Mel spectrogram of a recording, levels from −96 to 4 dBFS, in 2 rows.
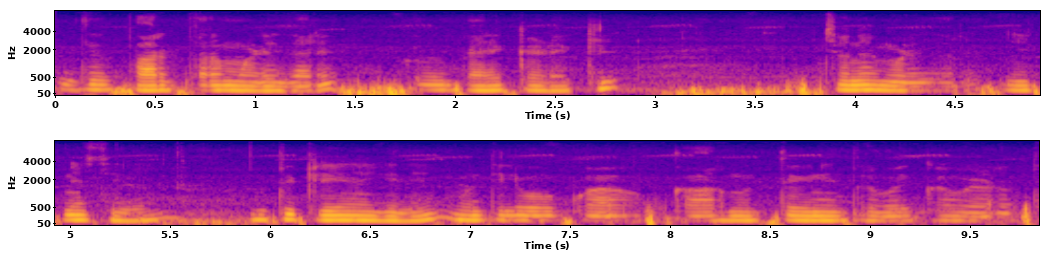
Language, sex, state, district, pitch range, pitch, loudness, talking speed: Kannada, male, Karnataka, Koppal, 110-125 Hz, 115 Hz, -21 LUFS, 95 wpm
